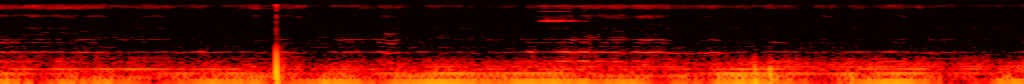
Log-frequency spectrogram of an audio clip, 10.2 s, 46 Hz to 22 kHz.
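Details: Western honey bees (Apis mellifera) buzz in a low, steady drone with a faint hum near 500 while a worker bee cleans and feeds the queen.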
